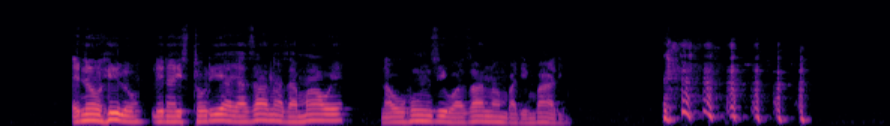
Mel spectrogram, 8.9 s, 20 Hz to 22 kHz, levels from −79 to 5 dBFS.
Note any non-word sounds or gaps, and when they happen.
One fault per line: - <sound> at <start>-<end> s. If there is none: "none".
- laugh at 6.6-8.1 s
